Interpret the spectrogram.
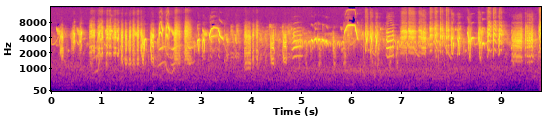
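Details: Sedge warbler in full song: a dense, hurried jumble of scratchy chatter, dry trills and sudden clear whistled slurs, delivered almost without pause for nearly ten seconds, no other sounds audible.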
